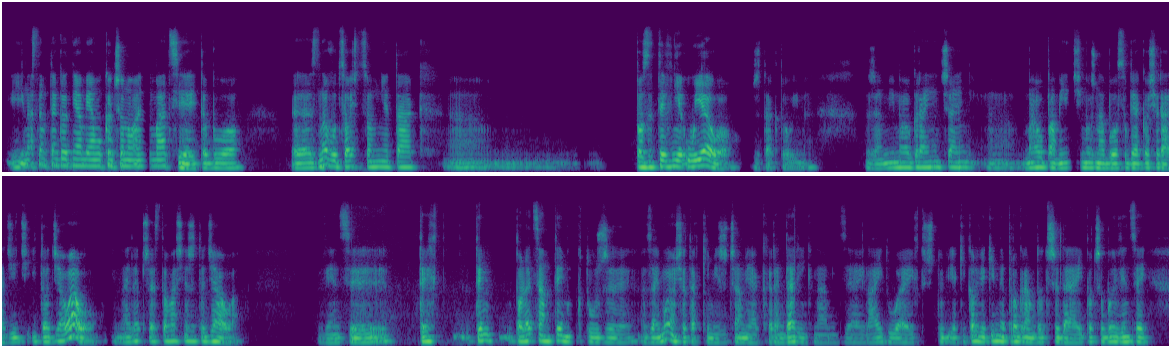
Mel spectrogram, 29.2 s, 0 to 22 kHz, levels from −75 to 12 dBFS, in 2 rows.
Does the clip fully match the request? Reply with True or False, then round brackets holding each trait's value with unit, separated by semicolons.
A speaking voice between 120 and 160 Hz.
False (110 Hz)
